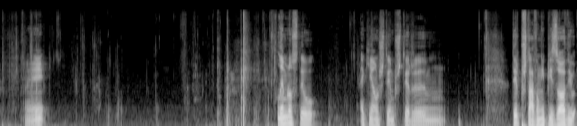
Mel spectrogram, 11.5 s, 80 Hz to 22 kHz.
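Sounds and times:
speech: 0:00.5 - 0:01.0, 0:05.6 - 0:06.4, 0:07.2 - 0:09.0, 0:10.2 - 0:11.5
person drinking water: 0:01.0 - 0:05.5
gulping swallows: 0:01.5 - 0:02.7.

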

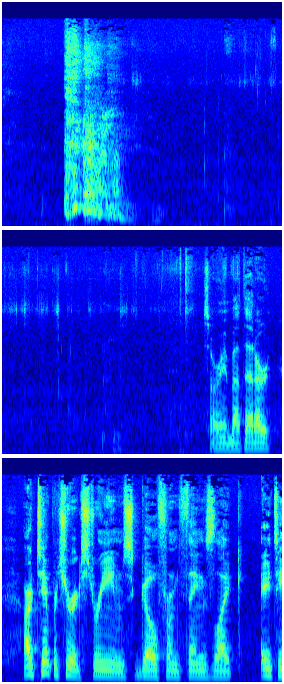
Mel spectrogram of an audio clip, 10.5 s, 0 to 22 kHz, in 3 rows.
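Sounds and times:
raspy throat clearing: 0:00.8 - 0:01.8
speech: 0:06.1 - 0:10.4.

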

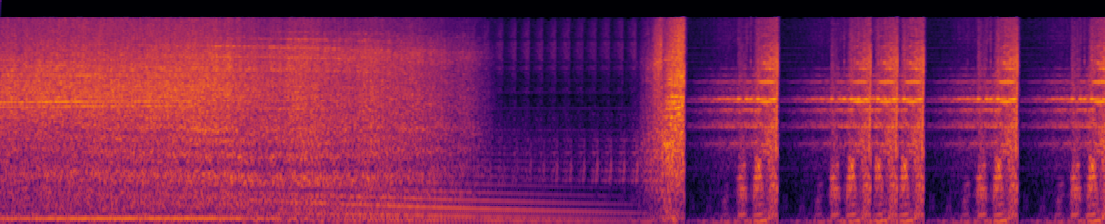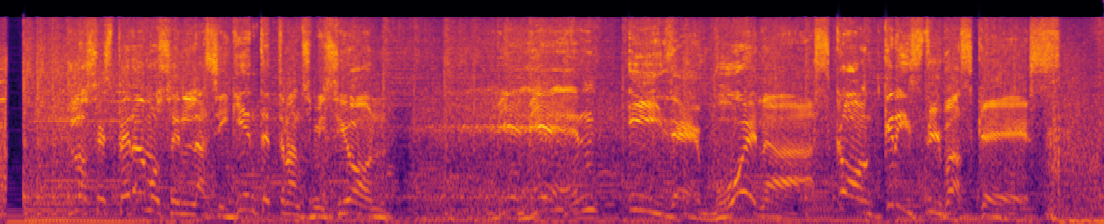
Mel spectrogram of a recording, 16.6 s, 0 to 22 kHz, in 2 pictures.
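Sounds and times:
airplane propeller engine drone preparing for takeoff, radio effect: 0:00.0 - 0:16.5
speech: 0:09.0 - 0:11.4, 0:12.0 - 0:16.5.

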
